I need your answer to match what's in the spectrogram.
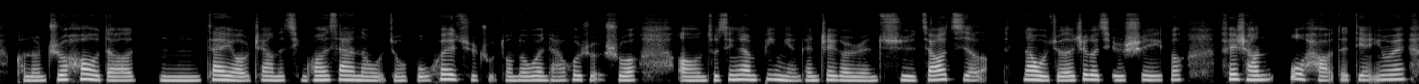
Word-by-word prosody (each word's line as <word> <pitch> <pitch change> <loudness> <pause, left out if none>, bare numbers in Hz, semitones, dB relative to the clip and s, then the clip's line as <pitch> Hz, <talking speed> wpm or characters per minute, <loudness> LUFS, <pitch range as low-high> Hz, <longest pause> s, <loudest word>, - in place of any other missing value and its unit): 可 185 - -6
能 185 +1 0
之 220 +2 +3
后 230 -1 +4
的， 185 -1 0 0.2
嗯， 180 0 0
再 215 -2 +5
有 185 -2 +3
这 200 +1 -5
样 195 - +1
的 190 - 0
情 190 -1 -9
况 200 +1 +3
下 210 0 +2
呢， 190 -2 +1
我 180 - -3
就 185 0 -6
不 185 0 -3
会 230 +1 +3
去 210 -2 -7
主 - - -14
动 185 -1 -4
地 185 0 0
问 195 0 +2
他， 190 0 -5
或 205 +2 -1
者 200 +2 -7
说， 195 -2 -1 0.4
呃， 185 0 +1
就 195 - -3
尽 220 +3 0
量 220 -1 +4
避 225 +1 -3
免 185 -4 +1
跟 190 0 -1
这 205 -1 +1
个 185 -1 +1
人 180 0 -1
去 195 -1 -2
交 210 +4 +3
际 225 -3 -5
了。 190 - -7 0.3
那 215 -1 +5
我 195 -2 +4
觉 185 - -4
得 190 +1 +3
这 225 +3 +1
个 220 -1 +4
其 205 - -9
实 195 - +1
是 210 +1 -1
一 200 0 -1
个 215 +2 -4 0.4
非 235 -1 +3
常 215 0 +2 0.2
不 245 - +3
好 195 -4 -2
的 - - -5
点， 210 -1 -4
因 215 +1 0
为， 230 +1 +2
200 Hz, 260 characters per minute, -20 LUFS, 185-215 Hz, 0.4 s, 再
